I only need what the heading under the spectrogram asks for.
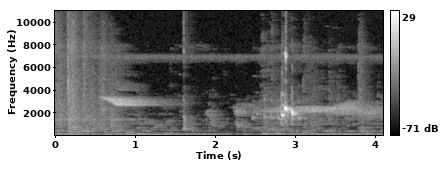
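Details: Female Yellow-vented Bulbul calling the male: a drawn-out whistle sliding slightly downward, then after a pause a sharp chirpy burst flowing into a level, slightly buzzy trill, over a low steady rumbling hum.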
